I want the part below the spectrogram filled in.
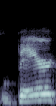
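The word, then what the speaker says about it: Bexar: an operation sure it's bear county it's actually spelled b-e-x-a-r but pronounced bear county in texas it's in san antonio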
